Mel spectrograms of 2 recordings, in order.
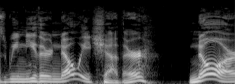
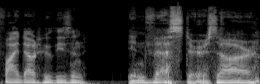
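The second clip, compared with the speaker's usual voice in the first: put-on sinister, nefarious tone, lower pitch; 6 semitones lower than usual. Suggesting a reply about finding out who the investors are: mock nefarious tone. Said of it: "say it with a nefarious tone of voice".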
